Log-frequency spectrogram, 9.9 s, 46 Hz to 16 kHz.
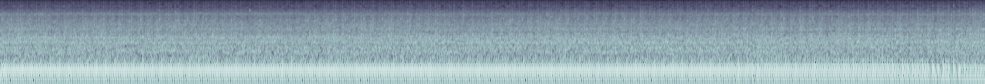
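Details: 1956 VW Beetle air-cooled flat-four after valve readjustment to 0.006in feeler gauge: deep even drone with steady low beat, no misses or ticking rattle; runs smoothly, much quieter than before.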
